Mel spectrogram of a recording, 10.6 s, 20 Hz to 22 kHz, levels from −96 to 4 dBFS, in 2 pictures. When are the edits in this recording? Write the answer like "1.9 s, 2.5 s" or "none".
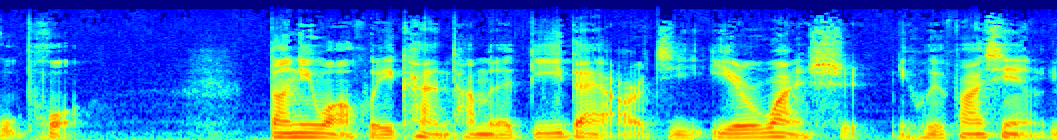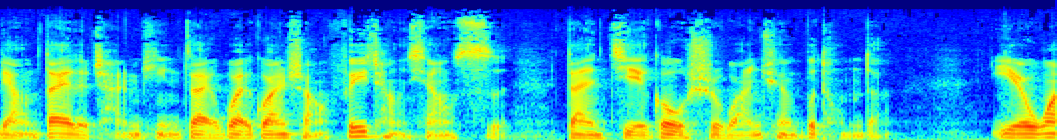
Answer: none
